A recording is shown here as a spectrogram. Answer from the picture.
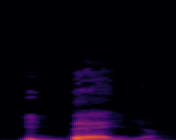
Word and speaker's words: ideia: Qual é a sílaba mais forte? Dei, professor. Última, penúltima, paroxítona. É uma paroxítona.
